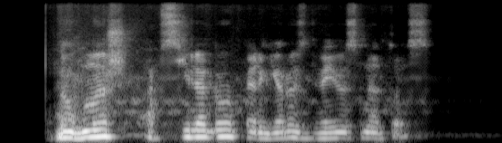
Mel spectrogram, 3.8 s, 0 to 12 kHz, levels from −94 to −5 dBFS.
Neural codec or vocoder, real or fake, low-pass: codec, 24 kHz, 3.1 kbps, DualCodec; fake; 10.8 kHz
